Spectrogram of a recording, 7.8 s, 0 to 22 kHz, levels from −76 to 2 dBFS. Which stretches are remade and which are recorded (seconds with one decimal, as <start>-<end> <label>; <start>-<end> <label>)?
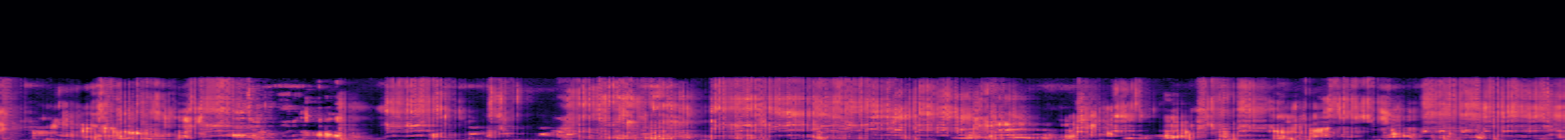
0.0-1.2 remade; 1.2-1.7 recorded; 1.7-7.8 remade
